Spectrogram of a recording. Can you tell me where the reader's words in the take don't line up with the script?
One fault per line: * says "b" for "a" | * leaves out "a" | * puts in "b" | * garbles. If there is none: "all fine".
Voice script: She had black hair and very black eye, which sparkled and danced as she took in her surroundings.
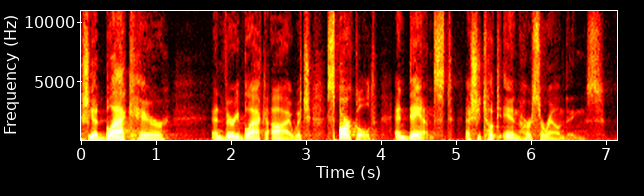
all fine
